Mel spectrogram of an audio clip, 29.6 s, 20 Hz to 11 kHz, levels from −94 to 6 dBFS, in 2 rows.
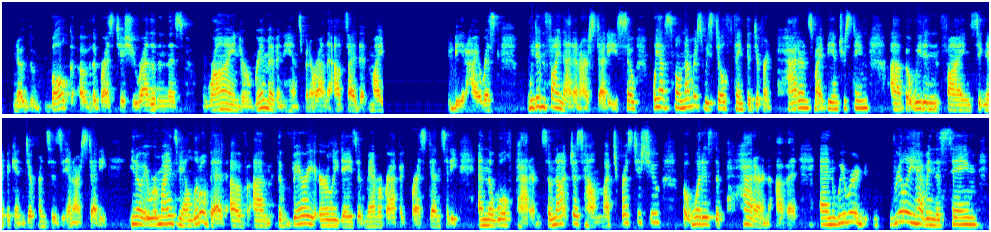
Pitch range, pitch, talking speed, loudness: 155-215 Hz, 190 Hz, 200 wpm, -23 LUFS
